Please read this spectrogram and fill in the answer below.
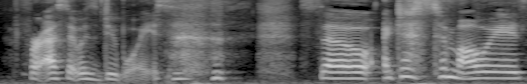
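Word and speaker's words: Dubois: that's D du right for us it was do boys so I just am always like I don't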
